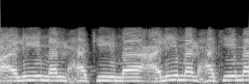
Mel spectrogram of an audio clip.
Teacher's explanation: تنوين فتح جاء بعده الحاء إظهار حلقي ثم حكيما حالة الوقف على التنوين نقف عليه بالألف ويسمى ذلك مد عوض ويمد مقدار حركتين فقط.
